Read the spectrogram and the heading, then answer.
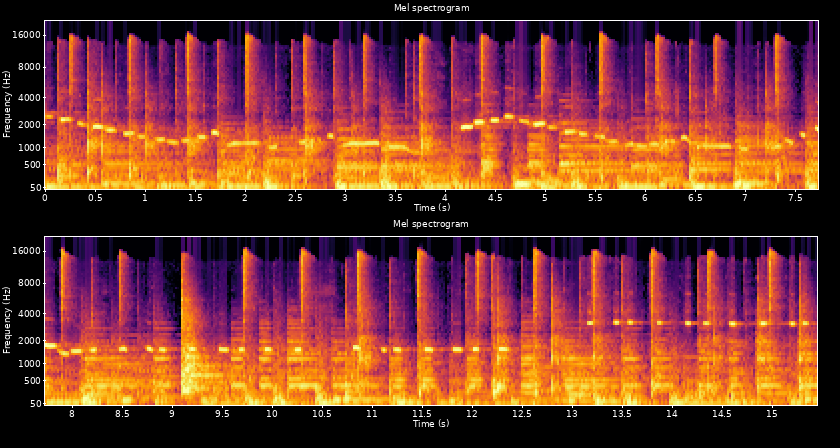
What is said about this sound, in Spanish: Antes era belleza y mal rollo, esto es belleza y más belleza, ¿no? ¿Cómo se puede hacer esto silbando? Pues no lo sé, te ahorras un dineral en instrumentos.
